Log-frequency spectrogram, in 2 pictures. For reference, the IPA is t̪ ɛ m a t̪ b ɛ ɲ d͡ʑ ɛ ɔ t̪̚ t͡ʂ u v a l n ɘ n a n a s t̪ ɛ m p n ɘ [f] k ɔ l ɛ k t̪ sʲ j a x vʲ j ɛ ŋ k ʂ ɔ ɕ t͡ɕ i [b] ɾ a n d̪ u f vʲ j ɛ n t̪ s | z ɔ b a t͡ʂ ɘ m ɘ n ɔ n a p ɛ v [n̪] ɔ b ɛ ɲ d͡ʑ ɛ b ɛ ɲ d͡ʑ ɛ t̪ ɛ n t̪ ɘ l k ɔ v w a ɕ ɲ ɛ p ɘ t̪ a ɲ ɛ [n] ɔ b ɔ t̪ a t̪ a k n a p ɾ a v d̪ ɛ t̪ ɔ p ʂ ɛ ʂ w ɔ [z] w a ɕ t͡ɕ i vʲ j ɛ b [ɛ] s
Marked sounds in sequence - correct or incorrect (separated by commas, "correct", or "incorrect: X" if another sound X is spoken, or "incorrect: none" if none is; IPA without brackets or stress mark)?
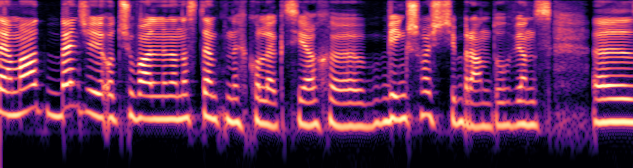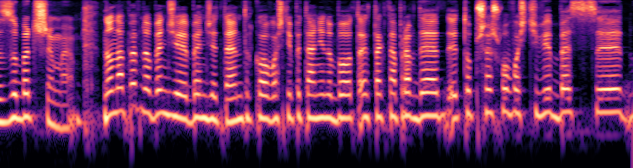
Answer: incorrect: x, correct, correct, correct, incorrect: v, correct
